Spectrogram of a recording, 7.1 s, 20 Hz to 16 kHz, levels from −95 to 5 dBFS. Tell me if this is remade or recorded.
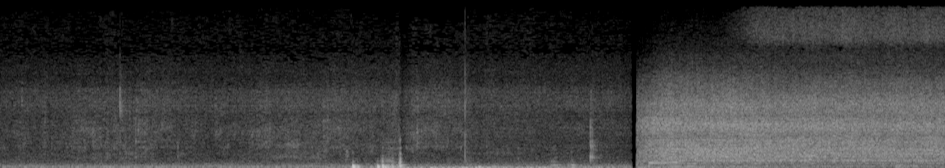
recorded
